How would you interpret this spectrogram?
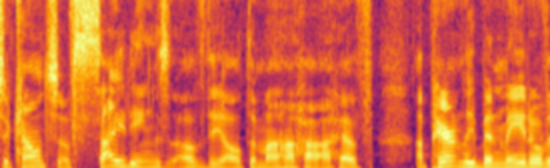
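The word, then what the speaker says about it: Altamaha: weird name this is alamaha ha alamaha ha and it's spelled a l t a m a ha A- ha so it's the Ala Maha I'm sorry I'm not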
